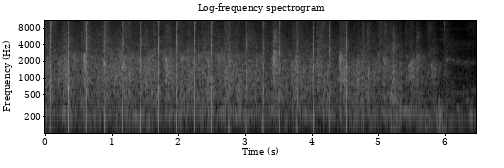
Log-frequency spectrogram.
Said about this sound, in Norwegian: Romanen ble tildelt Brageprisen og er nominert til Bokhandlerprisen, Kritikerprisen, Ungdommens kritikerpris og Nordisk råds litteraturpris. En liten applaus for det.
